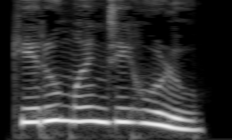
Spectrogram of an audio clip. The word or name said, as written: ಕಿರುಮಂಜಿಹುಳು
